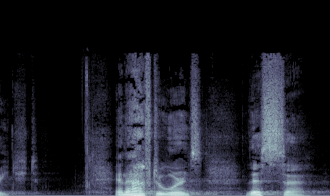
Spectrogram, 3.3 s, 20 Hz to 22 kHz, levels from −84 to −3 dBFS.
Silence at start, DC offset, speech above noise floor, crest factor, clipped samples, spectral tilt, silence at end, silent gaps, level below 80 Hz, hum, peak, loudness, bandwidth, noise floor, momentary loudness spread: 0 s; 2%; 29 dB; 20 dB; under 0.1%; -5 dB/octave; 0.2 s; none; -52 dBFS; none; -2 dBFS; -19 LUFS; 16.5 kHz; -49 dBFS; 22 LU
